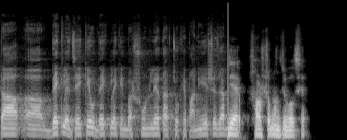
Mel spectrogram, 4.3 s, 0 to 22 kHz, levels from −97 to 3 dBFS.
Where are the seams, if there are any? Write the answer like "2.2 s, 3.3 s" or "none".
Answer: 2.8 s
